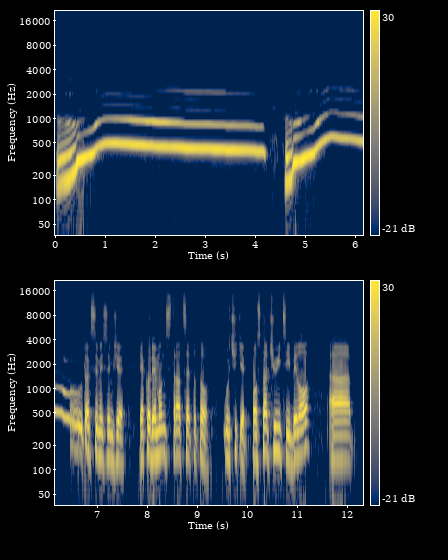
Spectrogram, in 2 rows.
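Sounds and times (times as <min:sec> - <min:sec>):
speech: 0:00.0 - 0:00.6, 0:04.6 - 0:05.0, 0:06.7 - 0:12.2
person imitating a she-wolf howling at the moon: 0:00.0 - 0:06.8
brief breath: 0:04.3 - 0:04.6, 0:07.6 - 0:07.9, 0:09.3 - 0:09.6, 0:11.3 - 0:11.6.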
